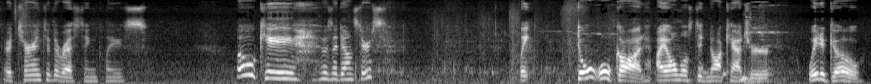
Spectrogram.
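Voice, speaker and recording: A woman's voice: medium pitch, expressive, slow, pauses often, slight background noise. A woman hosting a gaming channel, talking casually over her gameplay with rambling, joking asides. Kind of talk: casual let's-play commentary. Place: hot room at home.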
